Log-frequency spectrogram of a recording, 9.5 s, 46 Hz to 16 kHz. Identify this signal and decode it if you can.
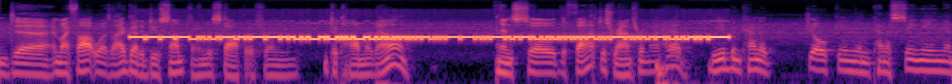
RTTY (50 baud, 170 Hz shift), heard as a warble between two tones, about 1130 Hz centre, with speech in English. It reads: CQ TEST DJ4JWK DJ4JWK CQ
